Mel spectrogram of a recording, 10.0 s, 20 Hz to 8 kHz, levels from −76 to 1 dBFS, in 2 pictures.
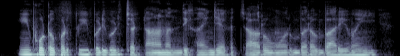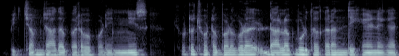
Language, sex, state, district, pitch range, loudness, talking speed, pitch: Garhwali, male, Uttarakhand, Uttarkashi, 105-110 Hz, -23 LUFS, 175 wpm, 105 Hz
